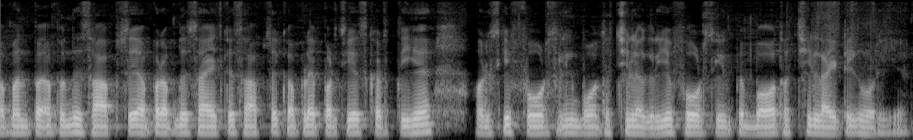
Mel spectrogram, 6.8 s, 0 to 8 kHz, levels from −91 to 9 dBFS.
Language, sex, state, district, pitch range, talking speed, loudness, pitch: Hindi, male, Bihar, West Champaran, 100-105 Hz, 290 wpm, -20 LUFS, 105 Hz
